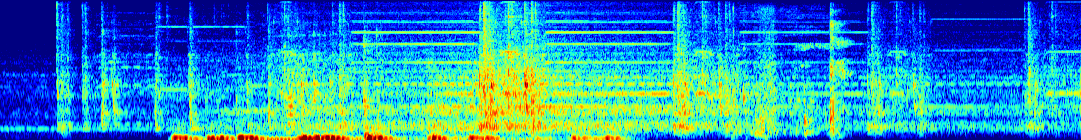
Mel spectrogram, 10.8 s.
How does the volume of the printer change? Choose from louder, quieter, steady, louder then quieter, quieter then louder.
louder then quieter.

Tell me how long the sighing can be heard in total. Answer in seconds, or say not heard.
2 s.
